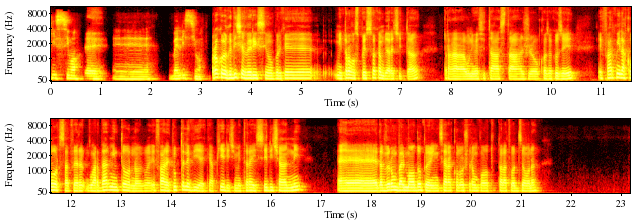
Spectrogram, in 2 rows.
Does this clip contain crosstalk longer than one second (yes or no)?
no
